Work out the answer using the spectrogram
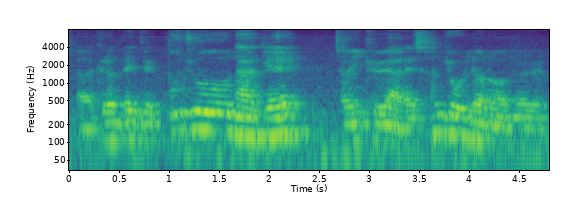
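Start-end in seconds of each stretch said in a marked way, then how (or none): none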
